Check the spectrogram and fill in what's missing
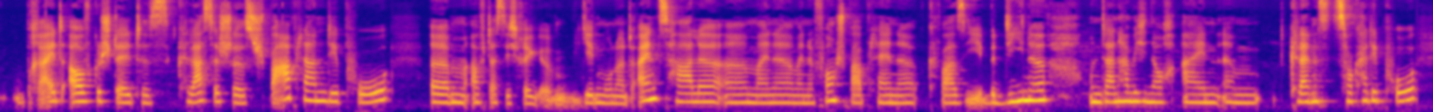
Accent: Cologne, North Rhine-Westphalia, Germany; Ich bin in Köln geboren

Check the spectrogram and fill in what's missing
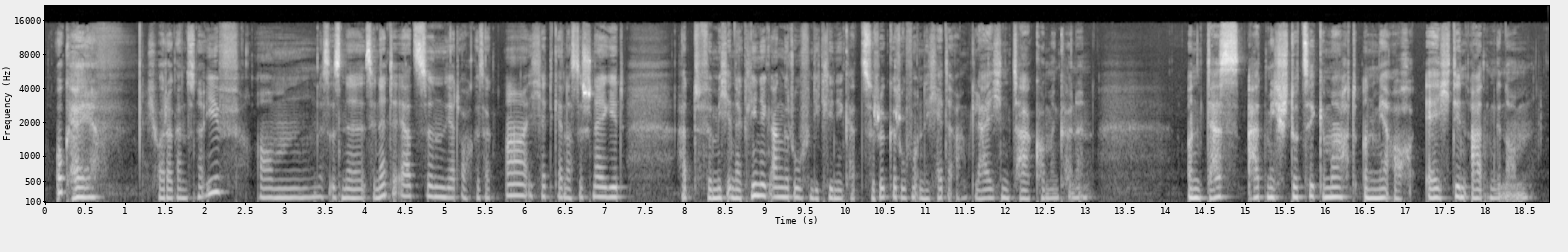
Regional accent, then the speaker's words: Bavaria, Germany; bei uns in Bayern

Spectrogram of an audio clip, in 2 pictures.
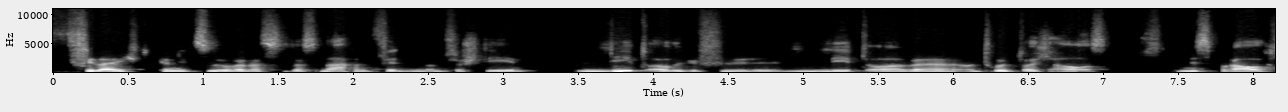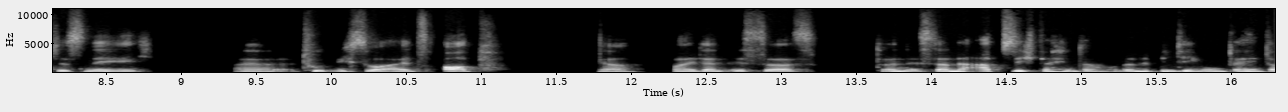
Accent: Hamburg, Germany; Ich bin Hamburger Jung

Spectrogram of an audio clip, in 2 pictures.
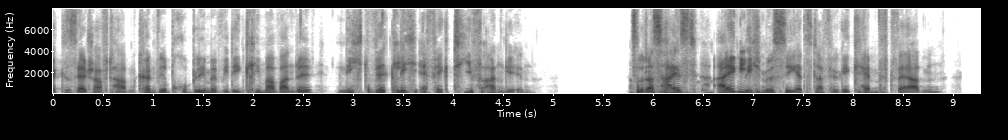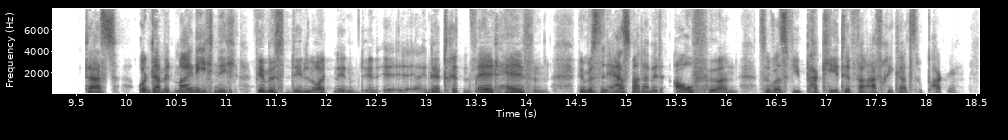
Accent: Schleswig-Holstein, Germany; Ich komme aus Schleswig-Holstein, da gibt es eh mehr Windräder als Menschen.

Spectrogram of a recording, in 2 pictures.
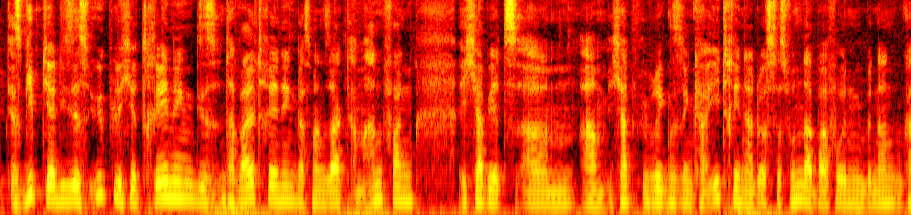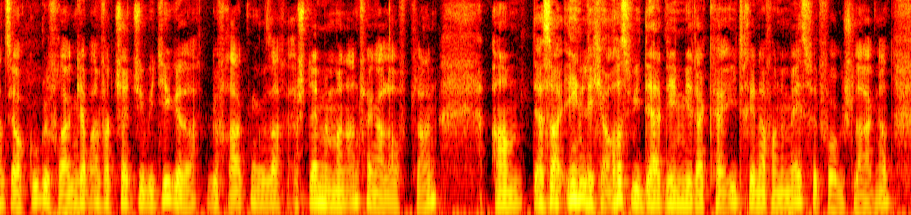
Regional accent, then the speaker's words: Hamburg, Germany; Ich bin Hamburger. Ich bin Großstadtbewohner. Ich komme aus der Metropole.

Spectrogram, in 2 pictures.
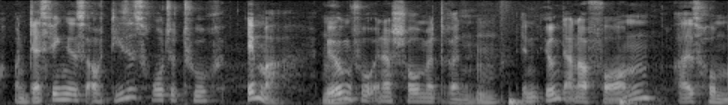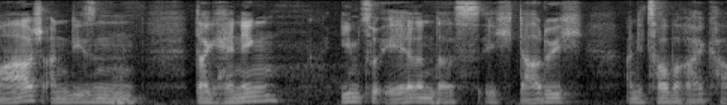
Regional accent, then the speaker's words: Germany; Aber als Deutscher stand ja auch wieder Militär

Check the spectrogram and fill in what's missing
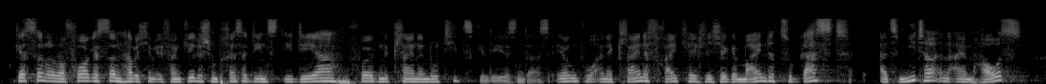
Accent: Mülheim an der Ruhr, North Rhine-Westphalia, Germany; Ich komme ja aus Mülheim an der Ruhr

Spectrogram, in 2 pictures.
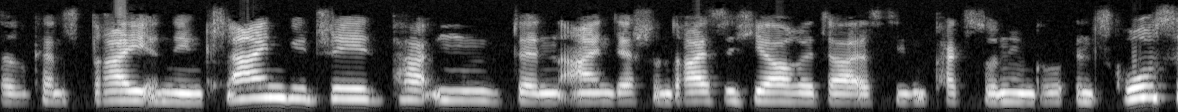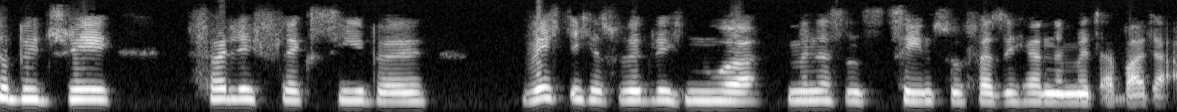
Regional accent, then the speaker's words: Hamburg, Germany; ich bin gebürtige Hamburger Dern und lebe und arbeite entsprechend mit Mann und Hund hier mitten in Hamburg

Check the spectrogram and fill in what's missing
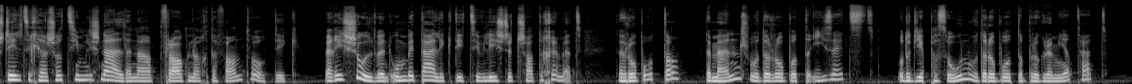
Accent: Switzerland; bei uns in der Schweiz

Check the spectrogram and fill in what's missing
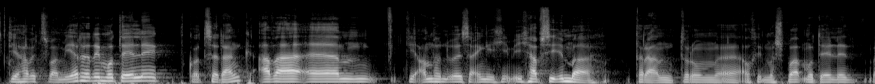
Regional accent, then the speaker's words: Bavaria, Germany; Ähm, als Bayer natürlich schon Biertrinker

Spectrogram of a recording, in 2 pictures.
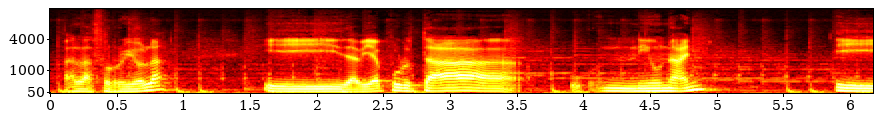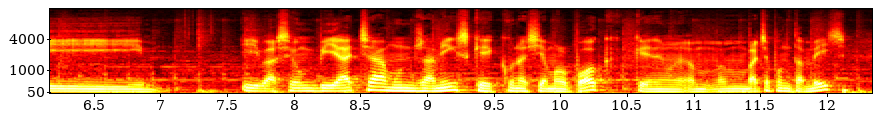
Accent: Barcelona, Catalonia, Spain; now in Tarragona, Spain; Doncs mira, jo venim de Barcelona la veritat és que és un oasis.

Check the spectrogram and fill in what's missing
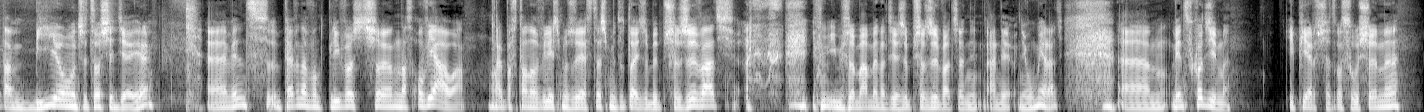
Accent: Poland; mówiliśmy, że jesteśmy z Polski

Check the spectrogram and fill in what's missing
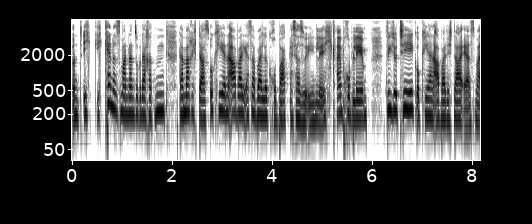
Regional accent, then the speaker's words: Parchim, Mecklenburg-Vorpommern, Germany; moved away as an adult; ich komme ja aus Parchim

